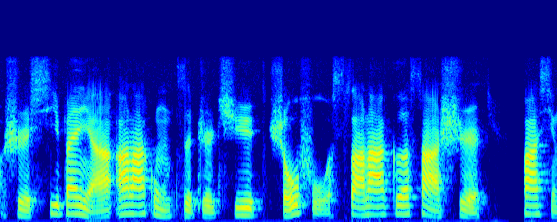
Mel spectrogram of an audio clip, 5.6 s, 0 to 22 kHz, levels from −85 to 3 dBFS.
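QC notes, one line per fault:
4.88–5.24 s, comfort noise in place of the background: for 360 ms the room tone, sitting about 40 dB below the loud parts, gives way to a steady, featureless hiss about 5 dB quieter, band-limited at 8 kHz like the rest of the G.722 call. The likely cause is discontinuous transmission, with the receiver synthesising noise in the RFC 3389 style during a speech pause. Unlike a noise gate or dropout, the sound never falls to silence; its texture flattens and its level drops.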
